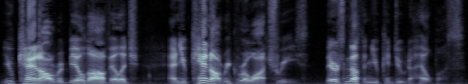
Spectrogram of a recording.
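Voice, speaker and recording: Man voicing a proud, forceful growling panther chieftain. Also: medium pitch, animated, normal speed, no echo. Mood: bitter. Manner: formal, terse, growling.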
